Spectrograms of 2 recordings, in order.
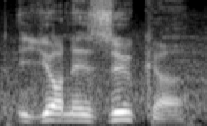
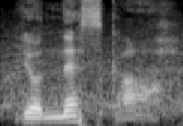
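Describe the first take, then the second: First: The name is said like 'Yonezuka'. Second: The name is said like 'Ionesca'. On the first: This is how the speaker used to say the name. The speaker calls it wrong. "I always said Yonezuka" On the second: This is how the name's owners say it. The speaker calls it right. "they said it's Ionesca"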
